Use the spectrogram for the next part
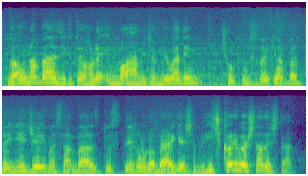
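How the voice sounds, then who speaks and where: A male self-help teacher giving an expressive motivational talk, his voice sitting slightly high and swinging widely in pitch. He slows down to stress a point, then rushes through the next. Faint music plays behind him. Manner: storytelling, emphatic, shifts between slow stresses and quick bursts.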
